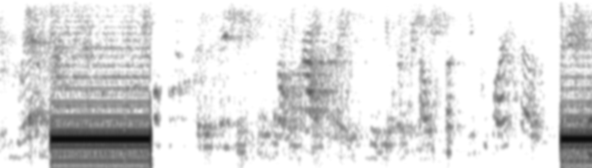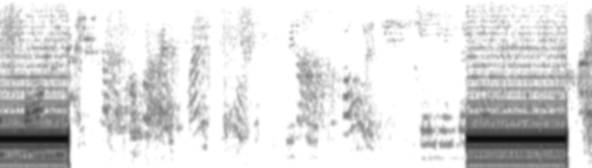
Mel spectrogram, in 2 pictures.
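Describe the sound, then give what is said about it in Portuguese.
A telephone busy signal plays as three steady, loud tone bursts, each about a second long and spaced about five seconds apart, with faint talk in the gaps between them. “Não atendeu, Nath. É a segunda vez que estou ligando. O número está ocupado.”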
